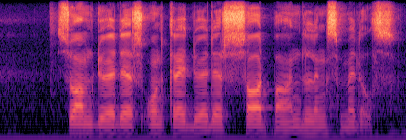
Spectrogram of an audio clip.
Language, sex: Afrikaans, male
